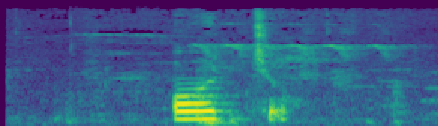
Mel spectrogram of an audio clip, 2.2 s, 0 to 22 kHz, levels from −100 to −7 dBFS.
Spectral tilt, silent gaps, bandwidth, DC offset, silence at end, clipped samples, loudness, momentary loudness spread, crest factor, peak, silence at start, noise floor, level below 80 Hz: -5.5 dB/octave; none; 16 kHz; under 0.1%; 0.75 s; under 0.1%; -15 LUFS; 25 LU; 16 dB; -2 dBFS; 0.85 s; -52 dBFS; -60 dBFS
